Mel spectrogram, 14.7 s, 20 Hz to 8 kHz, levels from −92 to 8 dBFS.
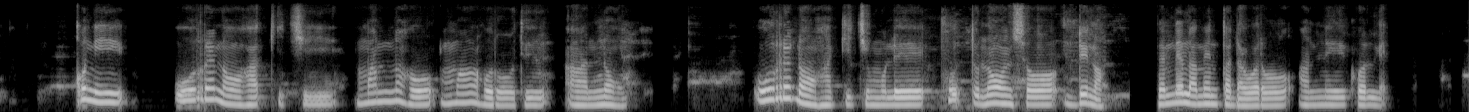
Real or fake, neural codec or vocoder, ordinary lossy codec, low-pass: fake; codec, 16 kHz, 2 kbps, FunCodec, trained on Chinese and English, 25 frames a second; AAC, 48 kbps; 7.2 kHz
